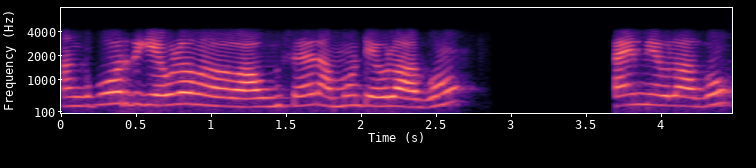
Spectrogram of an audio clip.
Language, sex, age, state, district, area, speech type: Tamil, female, 30-45, Tamil Nadu, Viluppuram, rural, conversation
